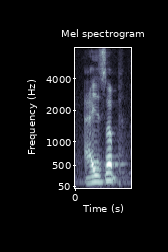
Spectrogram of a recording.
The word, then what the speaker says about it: Aesop: You know the famous poems of the Indian poet, how do you pronounce his name, Aesop? That's the way, Aesop, okay.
